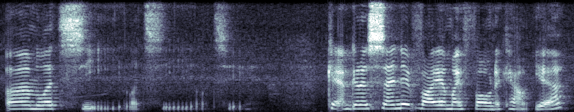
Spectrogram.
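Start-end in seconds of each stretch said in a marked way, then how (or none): 1.3-2.5 under the breath, whispering; whispered. Real, not acted. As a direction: trail off into a whisper. Thinking aloud while gaming.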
